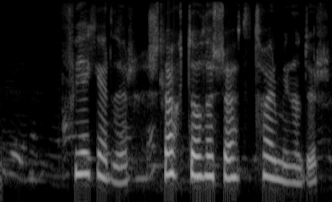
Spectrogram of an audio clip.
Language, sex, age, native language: Icelandic, female, 13, Icelandic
